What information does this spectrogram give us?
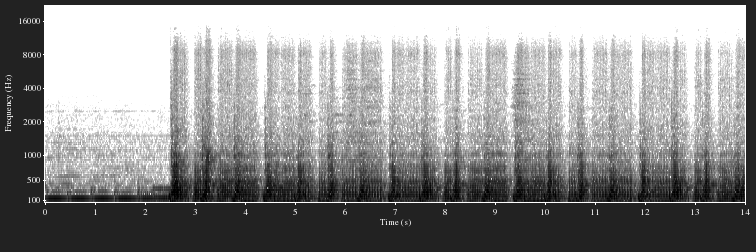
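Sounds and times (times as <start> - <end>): bass-heavy electronic music: 0.0 - 14.0.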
